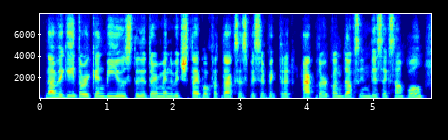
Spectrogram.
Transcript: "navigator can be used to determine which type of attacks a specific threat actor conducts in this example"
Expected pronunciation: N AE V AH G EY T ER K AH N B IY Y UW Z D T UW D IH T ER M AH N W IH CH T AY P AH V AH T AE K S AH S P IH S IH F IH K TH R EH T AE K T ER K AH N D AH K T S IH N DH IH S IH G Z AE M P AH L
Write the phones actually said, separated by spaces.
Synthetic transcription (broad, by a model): N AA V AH G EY T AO K AH N B IY Y UW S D T UW D IH T ER M AH N W IH CH T AY P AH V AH T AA K S AH S P IH S IH F IH K T R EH T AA K T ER K AH N D AH K T S IH N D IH S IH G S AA M P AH L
